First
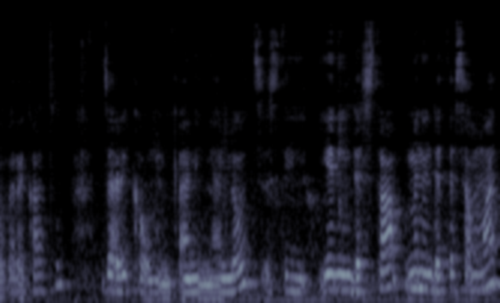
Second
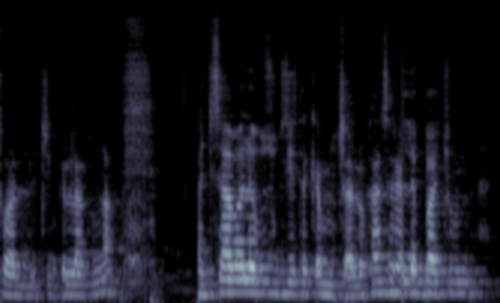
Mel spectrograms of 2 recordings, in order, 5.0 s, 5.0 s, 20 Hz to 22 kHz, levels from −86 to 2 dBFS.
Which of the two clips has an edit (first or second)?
second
